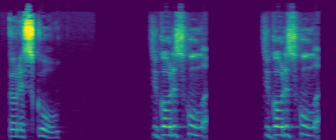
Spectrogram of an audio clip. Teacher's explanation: the second word two totally reduced flap t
